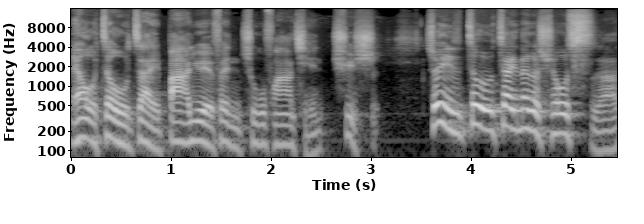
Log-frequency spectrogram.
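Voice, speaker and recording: Against a quiet background, a man speaks with a fairly high pitch and a dark, mellow tone. His pitch swings very widely, and his loudness swings a lot. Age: 50s. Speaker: cultural commentator. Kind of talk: casual roundtable chat. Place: studio. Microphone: lapel.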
